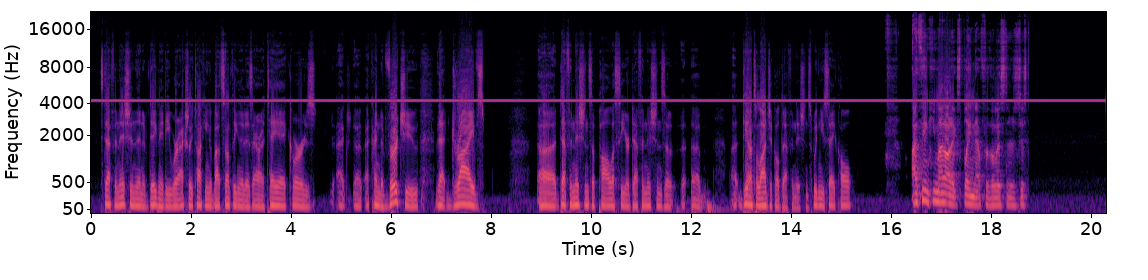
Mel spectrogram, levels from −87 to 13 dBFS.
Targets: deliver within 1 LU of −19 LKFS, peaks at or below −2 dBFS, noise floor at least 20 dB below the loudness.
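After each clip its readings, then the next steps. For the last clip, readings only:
share of clipped samples 0.8%; peaks flattened at −18.0 dBFS; interfering tone 4,200 Hz; level of the tone −36 dBFS; integrated loudness −29.0 LKFS; sample peak −18.0 dBFS; target loudness −19.0 LKFS
→ clipped peaks rebuilt −18 dBFS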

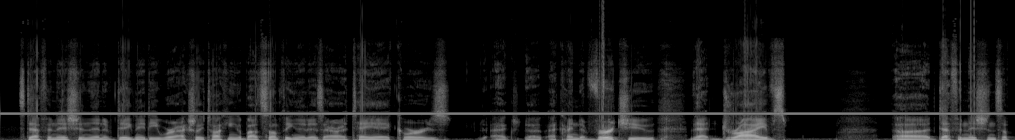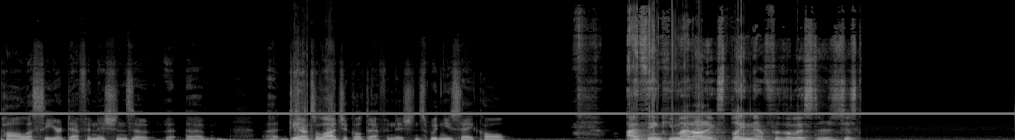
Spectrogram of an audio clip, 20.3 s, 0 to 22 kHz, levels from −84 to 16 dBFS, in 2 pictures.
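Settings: share of clipped samples 0.0%; interfering tone 4,200 Hz; level of the tone −36 dBFS
→ notch filter 4,200 Hz, Q 30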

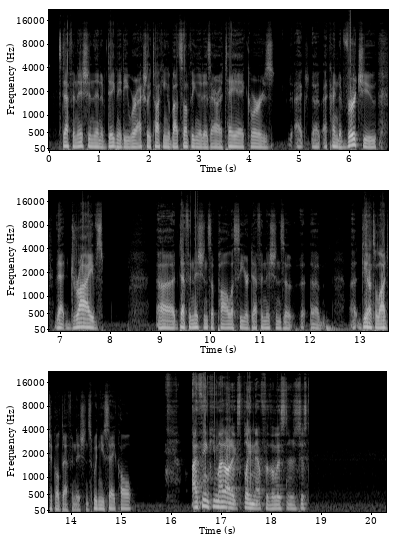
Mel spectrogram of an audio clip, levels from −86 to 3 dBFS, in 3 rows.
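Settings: interfering tone none found; integrated loudness −28.0 LKFS; sample peak −8.5 dBFS; target loudness −19.0 LKFS
→ level +9 dB
brickwall limiter −2 dBFS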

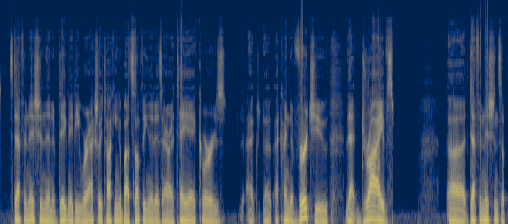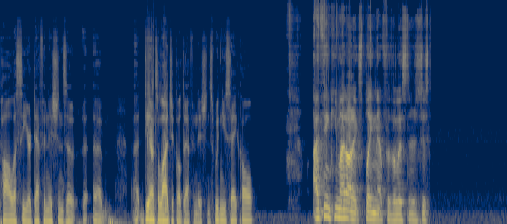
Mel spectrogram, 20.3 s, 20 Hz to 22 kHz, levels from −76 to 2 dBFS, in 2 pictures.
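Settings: integrated loudness −19.5 LKFS; sample peak −2.0 dBFS; background noise floor −55 dBFS

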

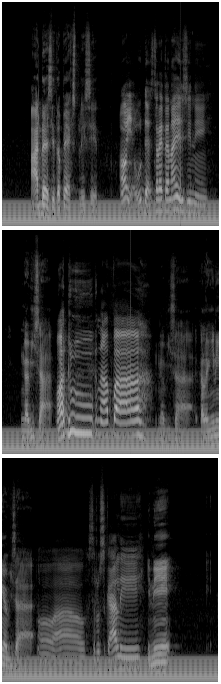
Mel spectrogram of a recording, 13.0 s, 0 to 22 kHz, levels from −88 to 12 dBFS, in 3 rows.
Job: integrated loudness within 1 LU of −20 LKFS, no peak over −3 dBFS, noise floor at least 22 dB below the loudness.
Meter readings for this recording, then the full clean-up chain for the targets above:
number of dropouts 2; longest dropout 1.9 ms; mains hum 60 Hz; hum harmonics up to 300 Hz; level of the hum −30 dBFS; integrated loudness −29.0 LKFS; sample peak −7.5 dBFS; target loudness −20.0 LKFS
→ repair the gap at 0:03.57/0:06.91, 1.9 ms
mains-hum notches 60/120/180/240/300 Hz
level +9 dB
brickwall limiter −3 dBFS

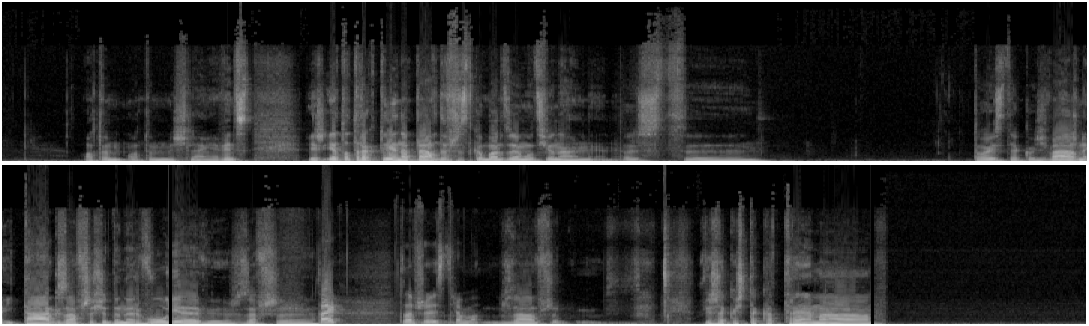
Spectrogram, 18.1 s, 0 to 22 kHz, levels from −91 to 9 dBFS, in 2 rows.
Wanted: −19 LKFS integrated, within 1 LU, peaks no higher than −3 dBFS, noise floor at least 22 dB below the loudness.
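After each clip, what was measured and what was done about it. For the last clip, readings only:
share of clipped samples 0.4%; peaks flattened at −16.0 dBFS; number of dropouts 2; longest dropout 39 ms; integrated loudness −27.5 LKFS; sample peak −16.0 dBFS; target loudness −19.0 LKFS
→ clipped peaks rebuilt −16 dBFS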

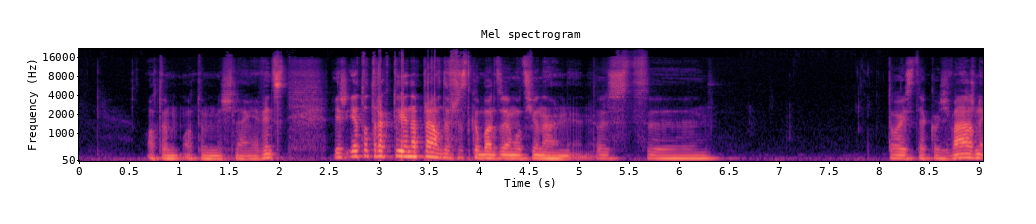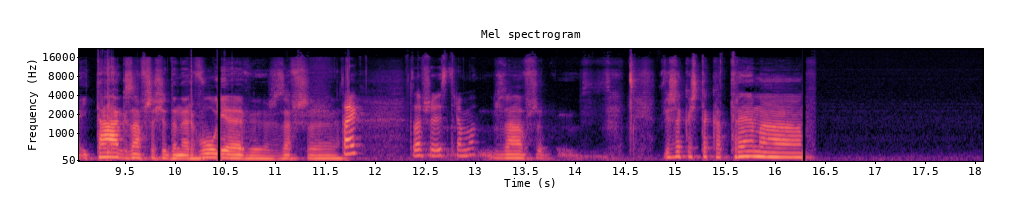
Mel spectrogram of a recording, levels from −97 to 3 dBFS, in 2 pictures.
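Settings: share of clipped samples 0.0%; number of dropouts 2; longest dropout 39 ms
→ repair the gap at 0:10.43/0:16.28, 39 ms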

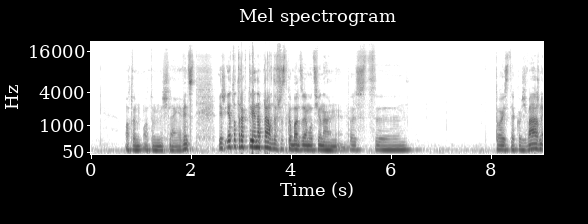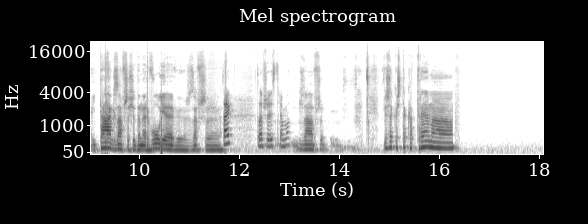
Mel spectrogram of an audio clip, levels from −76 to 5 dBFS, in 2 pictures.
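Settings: number of dropouts 0; integrated loudness −27.0 LKFS; sample peak −7.0 dBFS; target loudness −19.0 LKFS
→ level +8 dB
brickwall limiter −3 dBFS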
